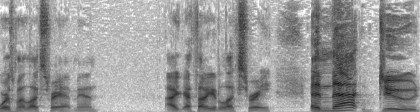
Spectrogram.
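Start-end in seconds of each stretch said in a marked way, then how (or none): 0.0-2.7 put-on, teasing, sarcastic complaining tone. Retelling a sarcastic demand to a chat viewer for a promised prize: retelling own sarcastic remark. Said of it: "I was totally being sarcastic".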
